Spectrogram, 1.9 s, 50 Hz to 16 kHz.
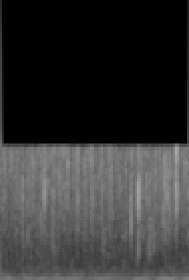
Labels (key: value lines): label: biophony, midshipman
recorder: SoundTrap 500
